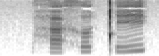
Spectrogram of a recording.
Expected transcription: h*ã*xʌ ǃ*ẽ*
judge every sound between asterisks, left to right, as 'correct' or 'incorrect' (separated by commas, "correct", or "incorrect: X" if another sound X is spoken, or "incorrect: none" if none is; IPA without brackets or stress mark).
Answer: incorrect: a, incorrect: e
